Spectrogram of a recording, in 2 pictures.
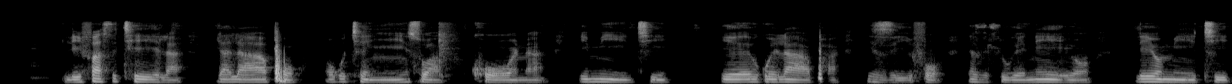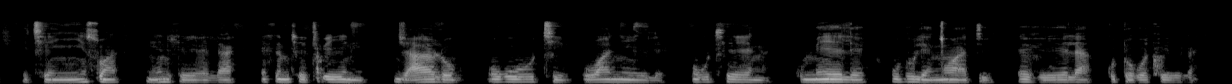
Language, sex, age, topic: North Ndebele, male, 25-35, health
